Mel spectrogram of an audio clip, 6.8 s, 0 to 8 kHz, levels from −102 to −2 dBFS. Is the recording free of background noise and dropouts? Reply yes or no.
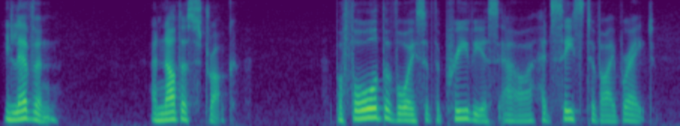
yes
